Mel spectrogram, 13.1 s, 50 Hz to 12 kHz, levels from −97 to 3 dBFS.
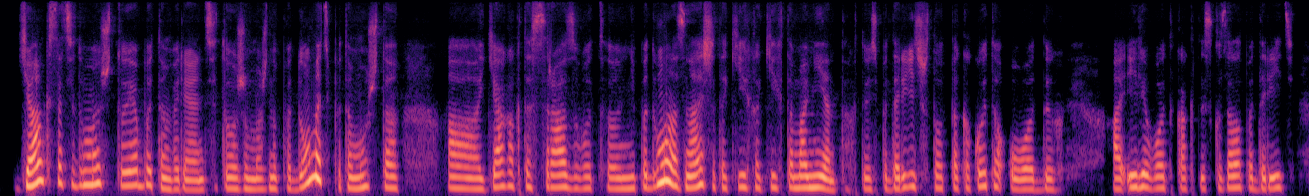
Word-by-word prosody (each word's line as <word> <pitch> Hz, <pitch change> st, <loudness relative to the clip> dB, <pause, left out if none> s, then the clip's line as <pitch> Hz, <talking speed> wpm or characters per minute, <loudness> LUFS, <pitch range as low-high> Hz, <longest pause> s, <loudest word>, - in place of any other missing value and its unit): Я, 230 Hz, -, +7 dB
кстати, 280 Hz, -5 st, -5 dB
думаю 245 Hz, +3 st, +4 dB
что 255 Hz, -3 st, -6 dB
и 235 Hz, -, +4 dB
об 240 Hz, 0 st, -1 dB
этом 200 Hz, -8 st, 0 dB
варианте 170 Hz, +2 st, -4 dB
тоже 185 Hz, -1 st, -2 dB
можно 175 Hz, +2 st, -2 dB
подумать, 240 Hz, -, +4 dB
потому 190 Hz, +3 st, -1 dB
что, 200 Hz, -4 st, -3 dB, 0.5 s
а, 185 Hz, -2 st, 0 dB
я 210 Hz, +1 st, +1 dB
как-то 225 Hz, -1 st, -5 dB
сразу 205 Hz, -1 st, -1 dB
вот, 190 Hz, -1 st, -6 dB
э, 180 Hz, -1 st, -2 dB
не 185 Hz, +1 st, -1 dB
подумала, 250 Hz, +9 st, +7 dB
знаешь, 215 Hz, +5 st, +2 dB
о -, -, -7 dB
таких 200 Hz, +1 st, -5 dB
каких-то 200 Hz, +1 st, -6 dB
моментах. 190 Hz, -4 st, +2 dB
То -, -, -6 dB
есть 175 Hz, -1 st, -7 dB
подарить 190 Hz, +3 st, -3 dB
что-то, 195 Hz, -1 st, -7 dB
какой-то 215 Hz, +4 st, -3 dB
отдых, 170 Hz, -1 st, -3 dB, 0.5 s
а, 180 Hz, -, -1 dB
или 205 Hz, +4 st, +2 dB
вот, 195 Hz, -1 st, -3 dB
как 180 Hz, -1 st, -10 dB
ты 180 Hz, -, -8 dB
сказал, 195 Hz, +2 st, -2 dB
подарить, 185 Hz, +1 st, -3 dB
195 Hz, 180 wpm, -22 LUFS, 180-215 Hz, 0.5 s, Я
